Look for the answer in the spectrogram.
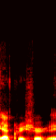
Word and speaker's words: Acrisure: Sí, Acrisure, exacto.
